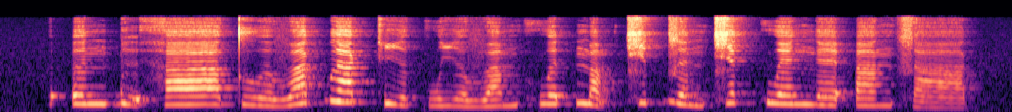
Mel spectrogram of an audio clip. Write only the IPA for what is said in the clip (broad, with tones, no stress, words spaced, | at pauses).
ʔə˧nɓɨ̰˧˨haː˧ t̪u˨˩ə̯va˦˥k̚la˦˥k̚ʔi˨˩ə̯ kwi˨˩ə̯va˨˦mhwə˦˥t̚ma̰˧˨m t͡ɕə˦˥t̚zə˨˩nt͡ɕa˦˥k̚hwɛ˧ ŋɛ˧ ʔa˧ŋ saː˨˩k̚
